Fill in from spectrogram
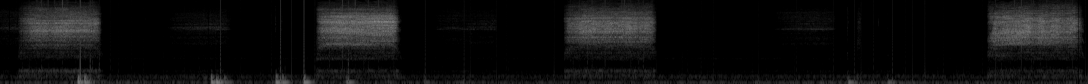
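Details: Barn owl nestling, wild, begging at mealtime in a monitored nest box as a sizeable gerbil arrives; repeated harsh hissing screeches of about a second every two to three seconds, with soft knocks and shuffling between.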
